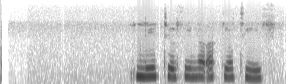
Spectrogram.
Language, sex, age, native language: Icelandic, female, 9, Icelandic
